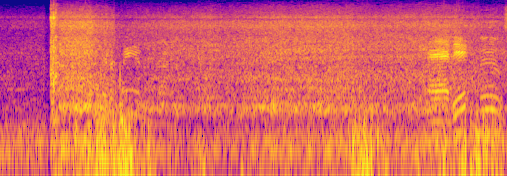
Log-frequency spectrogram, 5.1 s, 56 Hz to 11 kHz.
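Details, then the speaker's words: 1968 GMC with a newly installed oil cooler for high oil temps and low idle oil pressure, engine hot; the electric fan kicks on with a steady rushing whoosh of air over a low engine rumble, working normally. "ok finally got the fan to kick on as you can see the little light is on"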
